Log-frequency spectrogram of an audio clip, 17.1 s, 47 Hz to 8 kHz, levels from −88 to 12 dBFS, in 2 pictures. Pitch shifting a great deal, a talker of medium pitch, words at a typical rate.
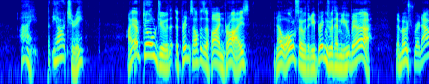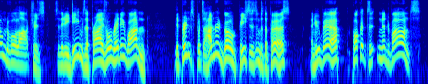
Yes: wide, 7.2 semitones; medium, 180 Hz; average, 185 wpm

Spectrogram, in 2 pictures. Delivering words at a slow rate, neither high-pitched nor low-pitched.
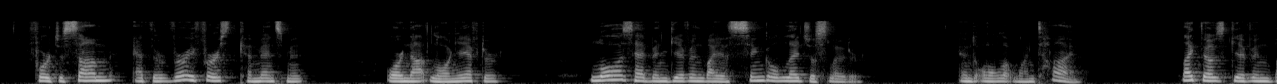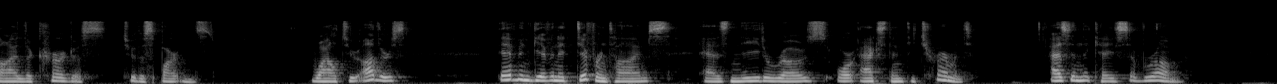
Yes: slow, 130 wpm; medium, 150 Hz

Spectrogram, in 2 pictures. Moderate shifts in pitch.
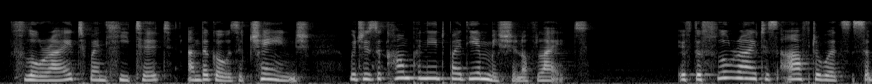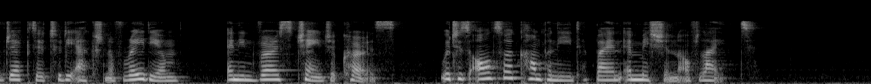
Yes: average, 4.3 semitones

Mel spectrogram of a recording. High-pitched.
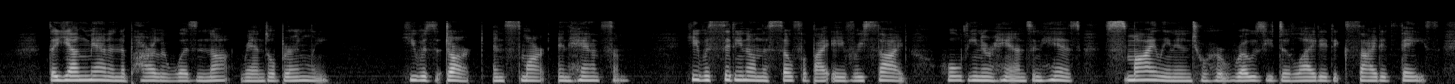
No: medium, 180 Hz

